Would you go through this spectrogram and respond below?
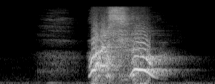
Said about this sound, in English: I'm going to sneeze.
